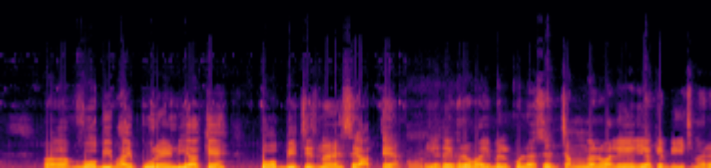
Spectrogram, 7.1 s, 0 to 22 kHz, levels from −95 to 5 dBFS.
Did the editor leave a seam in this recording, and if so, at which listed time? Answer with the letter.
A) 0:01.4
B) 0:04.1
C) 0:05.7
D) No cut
B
